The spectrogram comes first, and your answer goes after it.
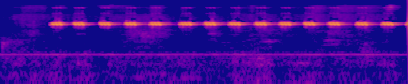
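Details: Cricket chirps used as a rat repellent: after half a second of quiet, bright high-pitched chirps start and repeat rhythmically about four times each second over a soft background hum.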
